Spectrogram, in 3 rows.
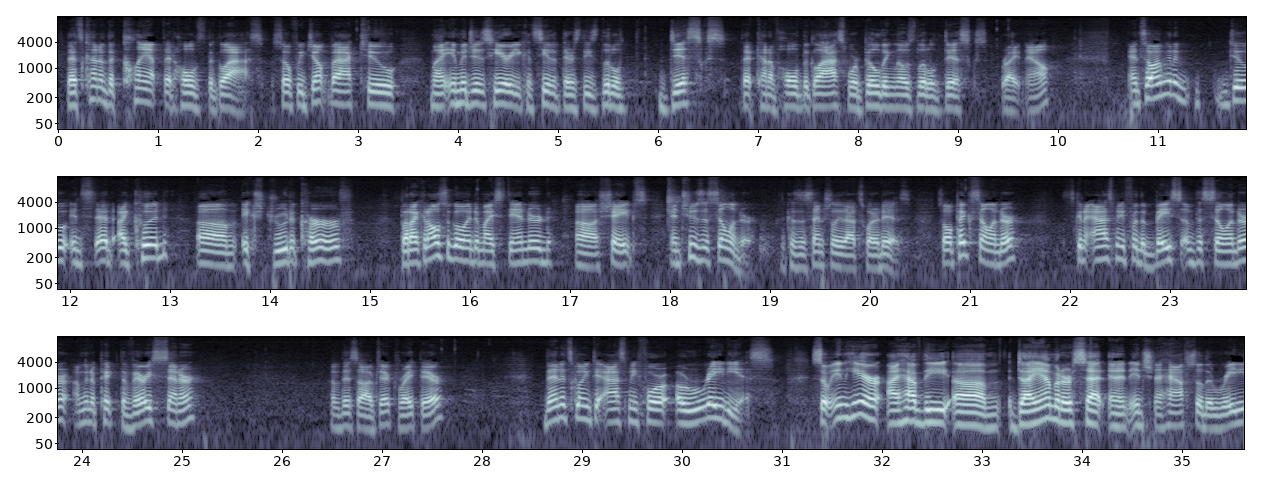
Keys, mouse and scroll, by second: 3.1-8.1 drag, 9.5 click, 20.9 click, 25.8 scroll, 26.1 middle click, 27.7 click, 31.9 click.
